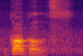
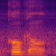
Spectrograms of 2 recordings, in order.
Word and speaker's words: goggles: the first one is goggles. Don't pronounce it Google. Google is a software you use on your phone. So these are goggles, not Google. Googles, no, goggles.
